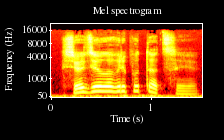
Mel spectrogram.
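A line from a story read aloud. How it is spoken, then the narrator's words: Cold explanation. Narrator (Russian): холодно объяснила Олеся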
